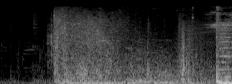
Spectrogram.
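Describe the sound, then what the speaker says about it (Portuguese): A shotgun blast in the Fortnite video game, a sudden loud boom with a crashing, noisy tail that carries on for about two seconds before a second sharp hit near the end. "Quarto tiro da cartucheira."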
